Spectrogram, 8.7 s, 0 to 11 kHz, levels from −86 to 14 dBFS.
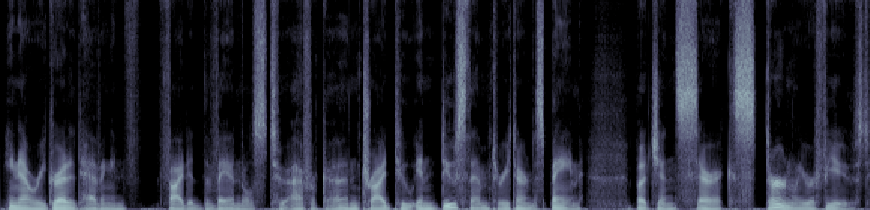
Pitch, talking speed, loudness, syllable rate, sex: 95 Hz, 150 wpm, -21 LUFS, 5.0 syllables/s, male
